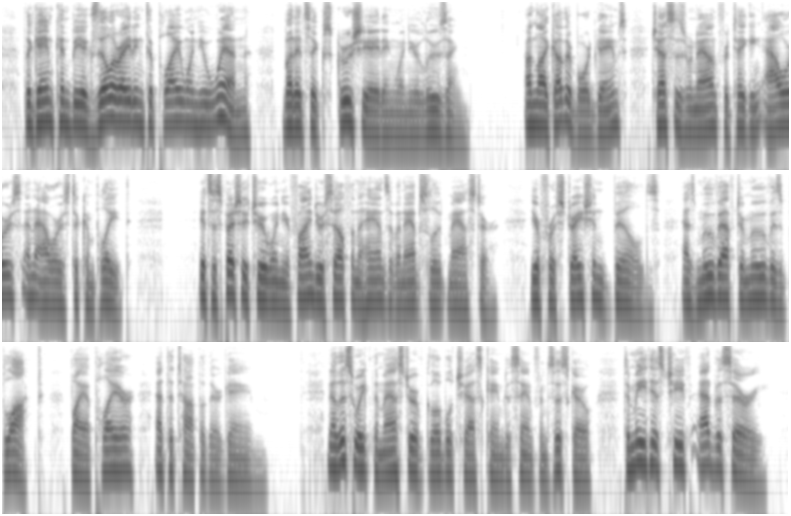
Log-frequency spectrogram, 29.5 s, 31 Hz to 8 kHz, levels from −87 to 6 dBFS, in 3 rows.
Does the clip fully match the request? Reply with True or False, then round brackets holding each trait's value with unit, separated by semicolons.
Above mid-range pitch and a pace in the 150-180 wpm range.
False (120 Hz; 160 wpm)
